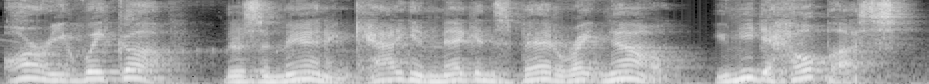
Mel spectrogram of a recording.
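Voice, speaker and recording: A man's voice: fairly high pitch, expressive, moderate pace, darkish tone, reverberant, voice pushed up, lightly acted. A man voicing a frightened young woman, a grad student, urgently pleading for help.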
